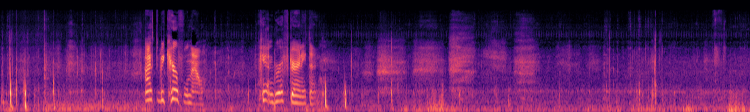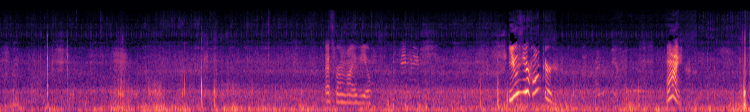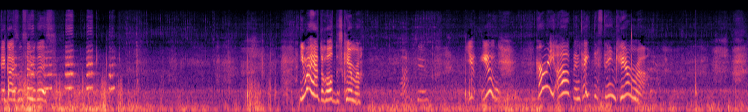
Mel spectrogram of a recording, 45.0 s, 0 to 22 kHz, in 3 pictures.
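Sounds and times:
wind buffeting microphone: 0.0 - 44.9.

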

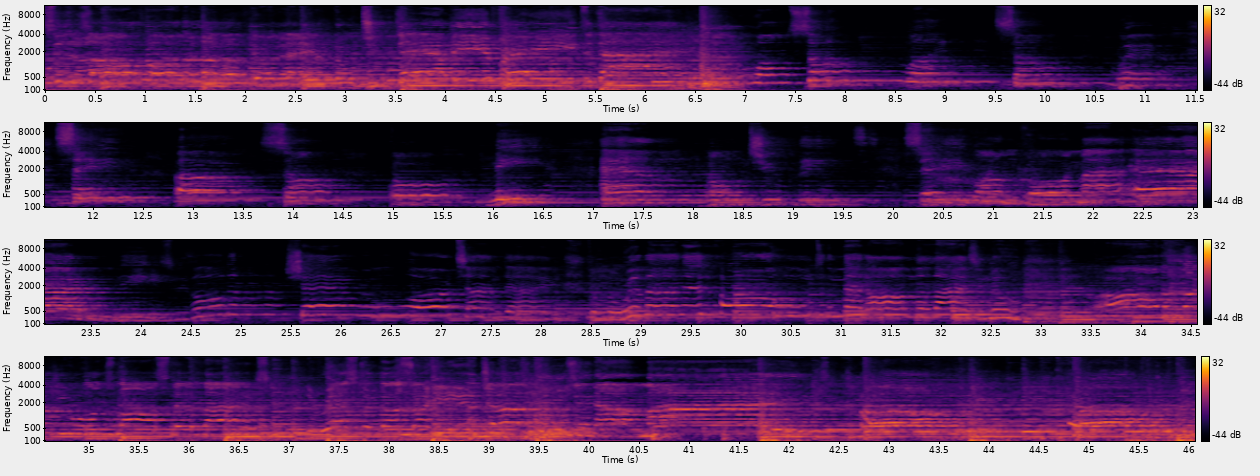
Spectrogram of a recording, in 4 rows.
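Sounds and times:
men singing in harmony: 0.0 - 25.6, 28.5 - 46.0
acoustic string instruments: 0.0 - 46.0
low drum beat: 43.7 - 46.0.

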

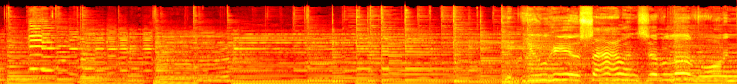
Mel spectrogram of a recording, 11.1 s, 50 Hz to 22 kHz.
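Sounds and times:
band instrumental with guitar: 0.0 - 11.0
sustained bass notes: 0.0 - 11.0.

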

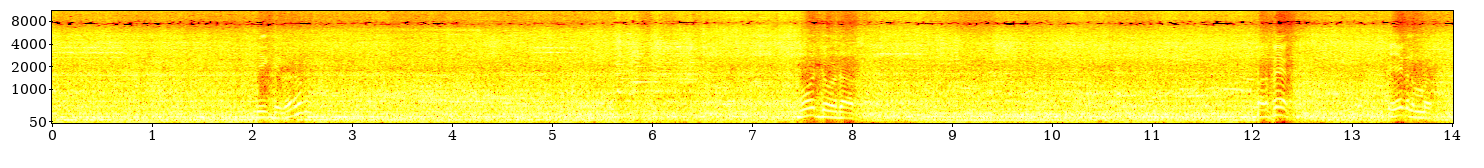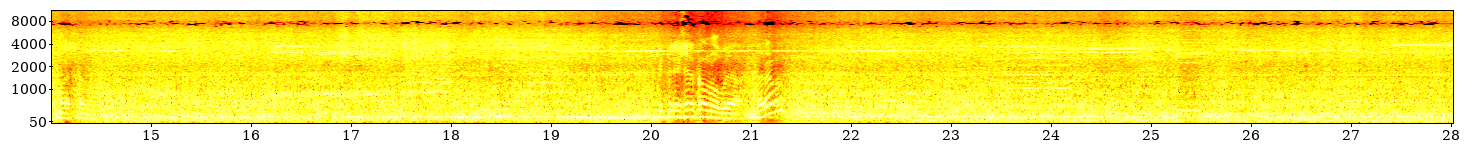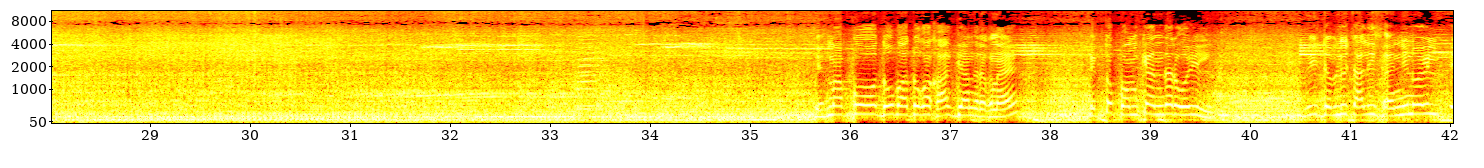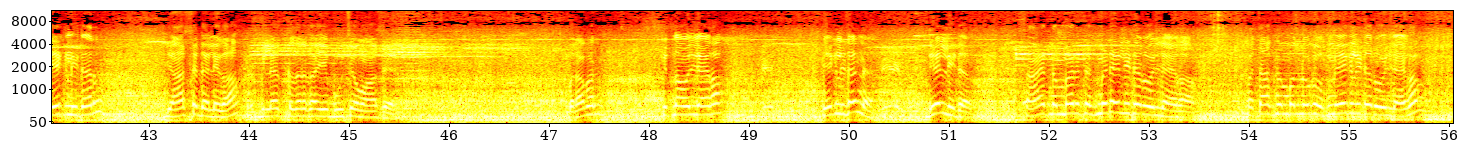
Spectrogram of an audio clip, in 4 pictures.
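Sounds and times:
water jet spraying: 0.0 - 20.1, 21.4 - 35.6
vehicle horns tooting: 4.8 - 7.6, 16.1 - 22.8, 23.4 - 26.6, 31.7 - 35.8, 37.6 - 38.7, 51.6 - 52.7
pressure washer jet hissing: 14.4 - 19.8.

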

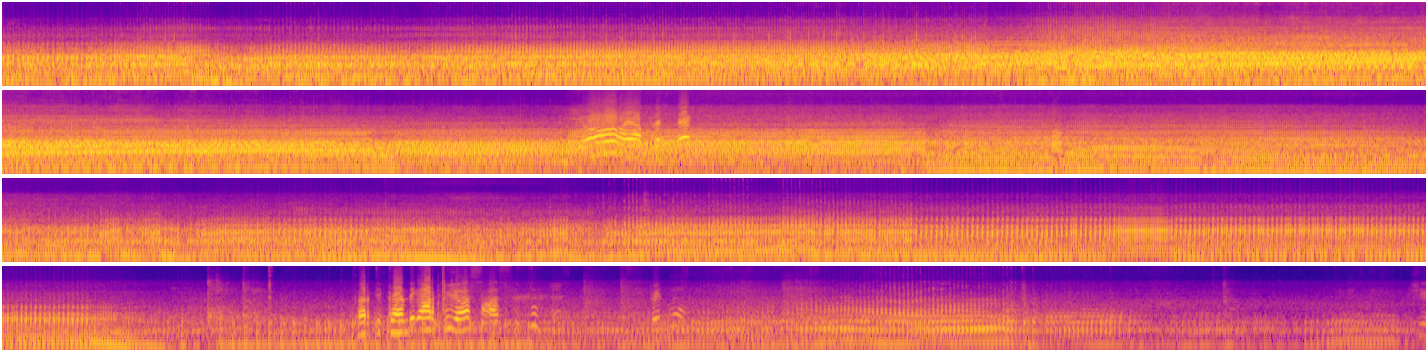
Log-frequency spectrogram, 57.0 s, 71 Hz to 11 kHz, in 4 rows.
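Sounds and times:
motorcycle engine running: 0.0 - 56.9.

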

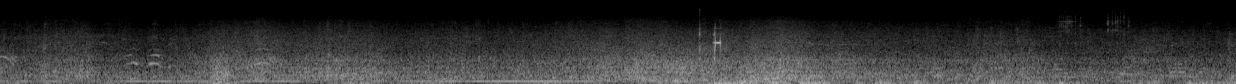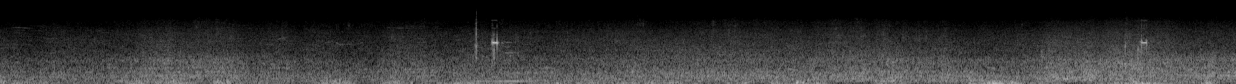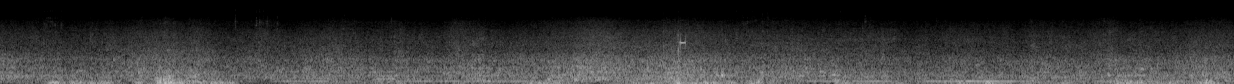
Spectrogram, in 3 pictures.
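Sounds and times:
sea water sloshing against pier: 0.0 - 37.0
wind buffeting microphone: 0.0 - 37.0.

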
